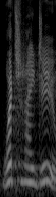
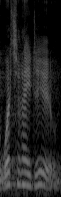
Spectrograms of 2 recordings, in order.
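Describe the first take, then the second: First: Louder, pleading cry to God. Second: Said in the usual way. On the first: Retold or imitated. Runner crying out to God on the beach, pleading. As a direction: call out the question in desperation. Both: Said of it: "I just cried out to God".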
